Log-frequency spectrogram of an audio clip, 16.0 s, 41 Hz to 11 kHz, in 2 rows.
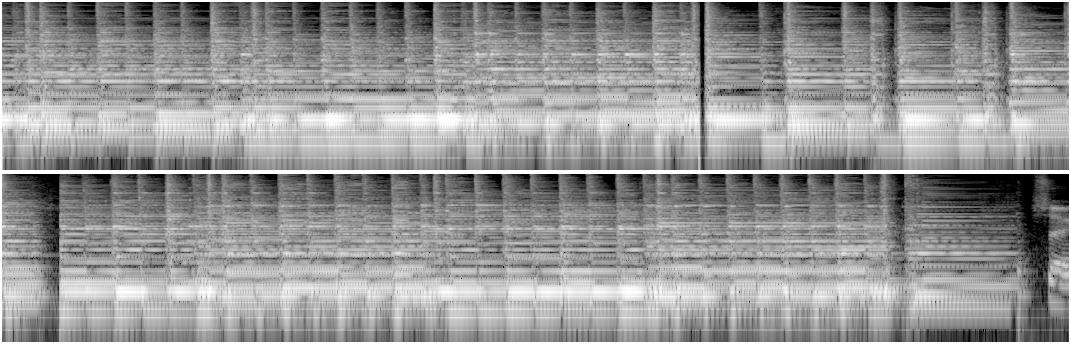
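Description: Acoustic guitar strummed with steady, all-down strums through an Fmaj7, C, A minor, G chord progression, several strums a second, stopping shortly before the end.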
